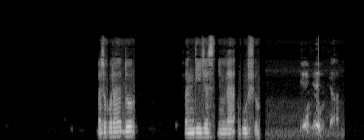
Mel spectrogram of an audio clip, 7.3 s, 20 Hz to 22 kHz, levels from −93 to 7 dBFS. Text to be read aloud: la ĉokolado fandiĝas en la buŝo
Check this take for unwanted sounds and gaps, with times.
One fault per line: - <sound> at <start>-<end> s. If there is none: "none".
- laugh at 6.0-6.8 s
